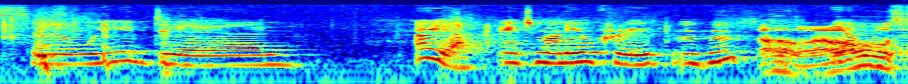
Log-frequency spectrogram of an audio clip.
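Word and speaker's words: Antimonium crudum: And then you had me also taking the antimonio cruda, is that how you say it? So I forget how to pronounce it. So we did, oh yeah, antimonium crude.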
